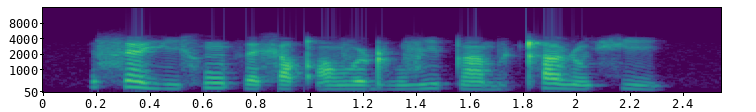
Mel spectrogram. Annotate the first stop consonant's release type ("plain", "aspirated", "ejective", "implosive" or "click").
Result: ejective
